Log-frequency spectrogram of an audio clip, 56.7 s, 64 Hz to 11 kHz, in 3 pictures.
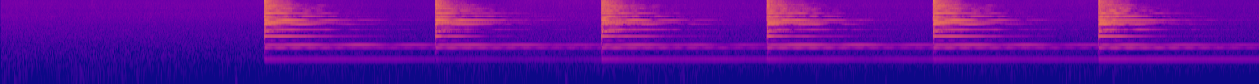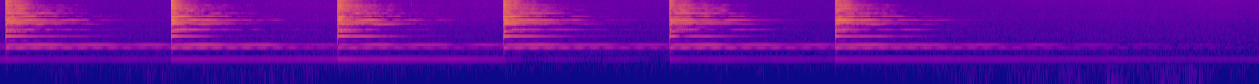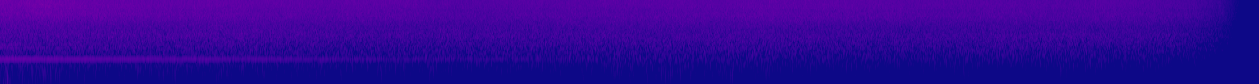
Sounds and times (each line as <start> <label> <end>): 4.0 churchbells 45.6
19.6 wind noise 25.7
32.8 wind noise 42.6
